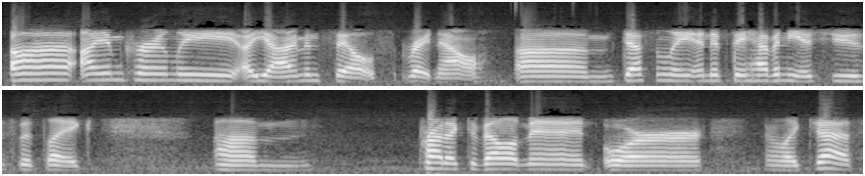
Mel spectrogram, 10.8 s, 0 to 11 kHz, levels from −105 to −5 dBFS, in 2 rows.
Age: 20-39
